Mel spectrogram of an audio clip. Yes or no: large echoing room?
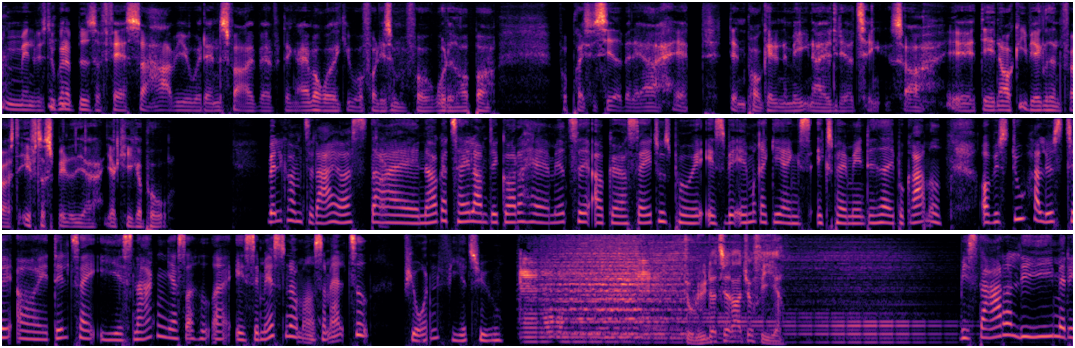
no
